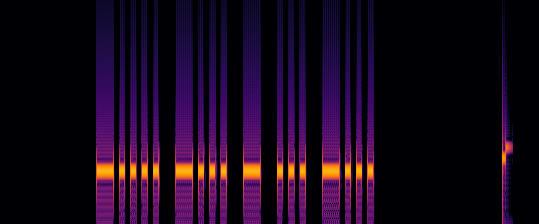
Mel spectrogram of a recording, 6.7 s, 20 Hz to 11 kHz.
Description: Morse code, heard as a keyed tone, about 17 wpm, 700 Hz. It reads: 6BTSB
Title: Five Challenging Letter-Number Combinations 17wpm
